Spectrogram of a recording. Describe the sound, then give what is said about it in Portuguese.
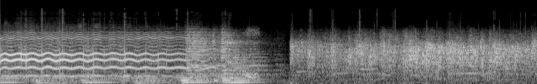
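Applause from two men watching a stage show in a 1956 film comedy. It follows a sung, orchestrated song with wavering vocal notes that breaks off, and the clapping then continues as a moderate, steady patter. “Generoso e Chico Fumaça aplaudem boquiabertos.”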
